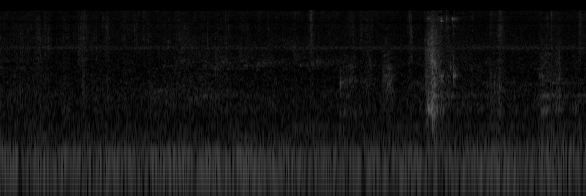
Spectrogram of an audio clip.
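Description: A puppy's brief short sound about three seconds in, over a steady low hum.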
